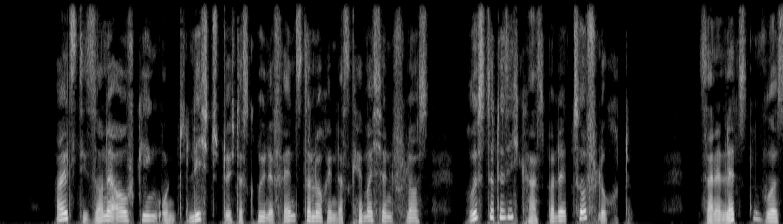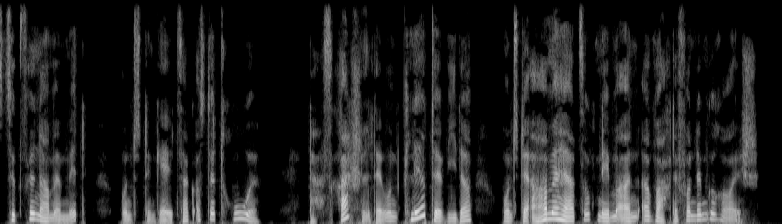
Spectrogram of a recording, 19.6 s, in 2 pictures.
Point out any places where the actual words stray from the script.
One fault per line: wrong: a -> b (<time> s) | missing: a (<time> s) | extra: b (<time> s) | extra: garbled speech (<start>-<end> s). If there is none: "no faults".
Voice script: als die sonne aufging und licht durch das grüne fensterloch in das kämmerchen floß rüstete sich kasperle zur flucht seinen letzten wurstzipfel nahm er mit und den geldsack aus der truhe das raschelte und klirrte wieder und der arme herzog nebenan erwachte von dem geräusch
no faults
